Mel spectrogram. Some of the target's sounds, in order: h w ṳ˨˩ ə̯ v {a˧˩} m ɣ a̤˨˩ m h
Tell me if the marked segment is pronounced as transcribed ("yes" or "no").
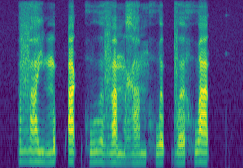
yes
